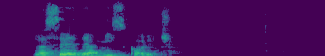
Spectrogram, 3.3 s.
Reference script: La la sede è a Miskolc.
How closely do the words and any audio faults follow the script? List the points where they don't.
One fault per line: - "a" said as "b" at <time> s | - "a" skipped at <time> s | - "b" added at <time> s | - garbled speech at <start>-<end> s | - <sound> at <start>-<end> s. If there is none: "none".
- "la" skipped at 0.5 s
